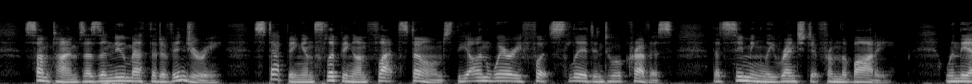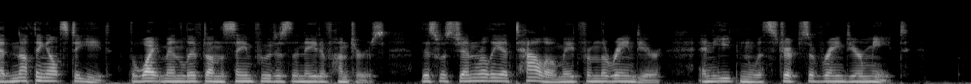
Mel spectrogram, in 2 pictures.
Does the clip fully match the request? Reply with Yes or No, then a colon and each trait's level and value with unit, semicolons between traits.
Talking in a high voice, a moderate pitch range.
No: low, 135 Hz; average, 3.7 semitones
